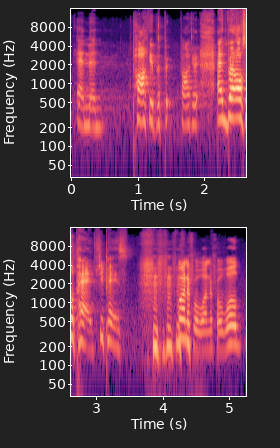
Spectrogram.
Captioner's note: chuckles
